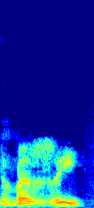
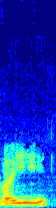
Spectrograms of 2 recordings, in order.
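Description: First: A voiced s sound is heard between the vowels. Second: No s sound is heard between the vowels. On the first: This is the Balearic form. "han conservat vesí. Amb aquesta sonora" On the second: This is the more widespread form. "la paraula ja més comuna"

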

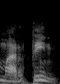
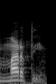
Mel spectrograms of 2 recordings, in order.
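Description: First: The stress is on the last syllable. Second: The stress is on the first syllable. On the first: This is the Spanish form with the written accent. The speaker calls it right. "yo soy español y me llamo Martín" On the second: This is the anglicized form he disliked. The speaker calls it wrong. "Él le jodía mucho que le llamaran Martín"

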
